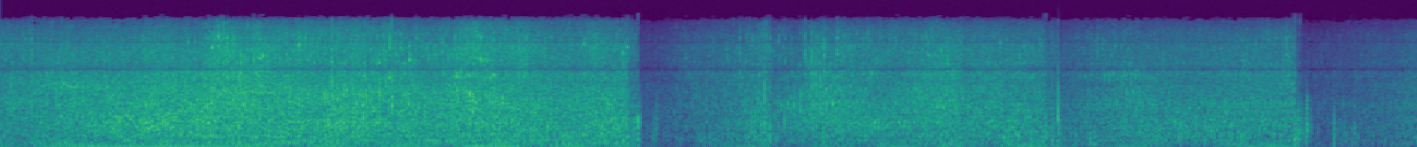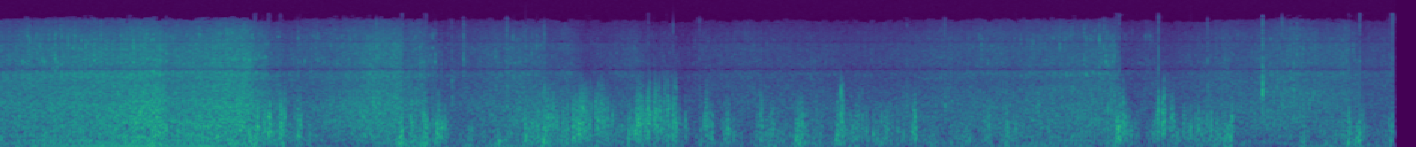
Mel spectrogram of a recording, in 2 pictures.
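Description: A twin-engine light helicopter's rotor thuds as it flies away and fades into the distance.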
